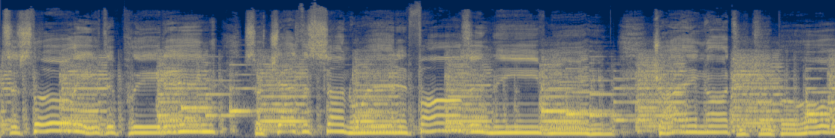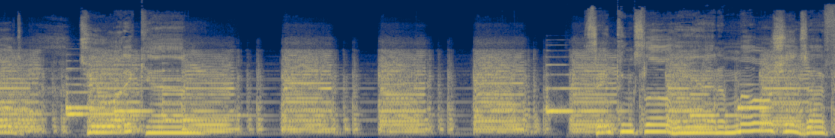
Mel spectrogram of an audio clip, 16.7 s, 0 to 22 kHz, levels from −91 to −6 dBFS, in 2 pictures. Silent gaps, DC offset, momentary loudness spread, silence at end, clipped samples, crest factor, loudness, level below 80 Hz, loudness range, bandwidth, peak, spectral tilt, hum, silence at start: none; under 0.1%; 6 LU; 0 s; under 0.1%; 14 dB; -17 LUFS; -60 dBFS; 4 LU; 18 kHz; -2 dBFS; -5.5 dB/octave; none; 0 s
